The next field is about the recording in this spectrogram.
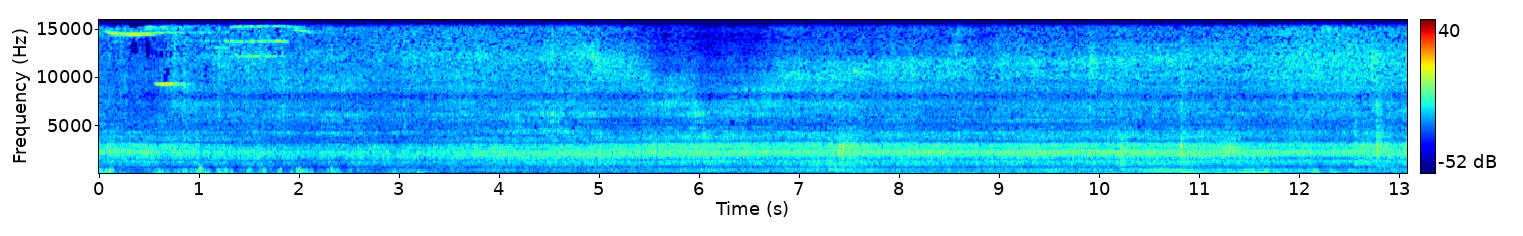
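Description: Diesel garbage truck working nearby with a rough, raspy exhaust note and air brake hisses, suggesting an exhaust leak. Cause suspected, not confirmed.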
